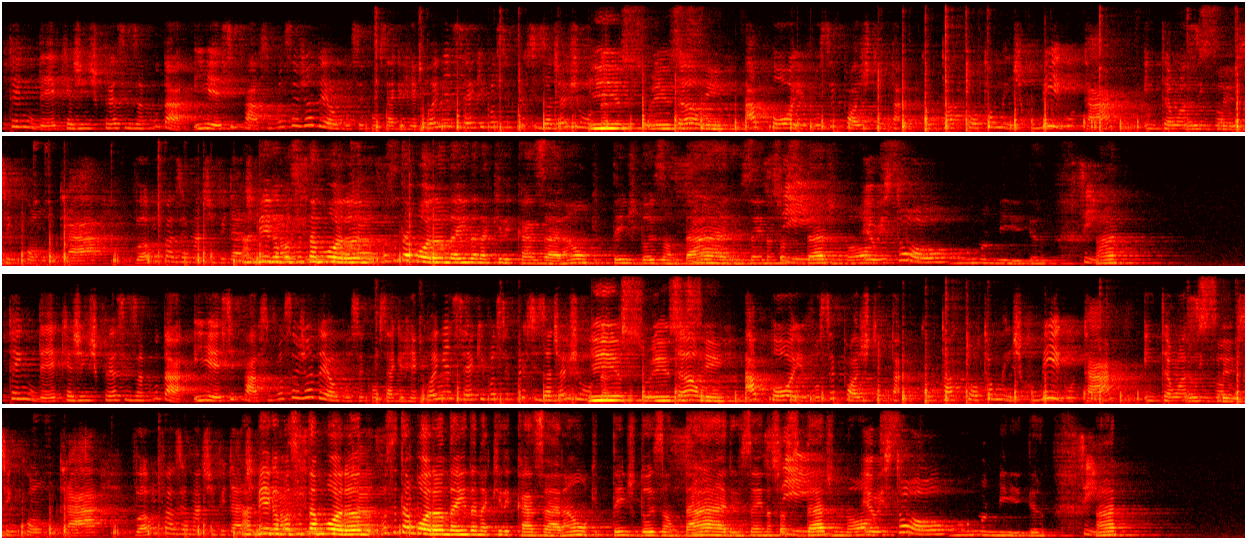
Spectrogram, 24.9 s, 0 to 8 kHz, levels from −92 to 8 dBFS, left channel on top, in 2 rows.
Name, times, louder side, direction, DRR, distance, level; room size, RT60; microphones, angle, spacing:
voice 1, 0.0-6.1 6.5-7.1 7.4-11.1 11.4-16.2 19.2-21.9 23.1-23.6, right 2 dB, 25° right, 4 dB, 0.6 m, -39 dB
sound 1, 3.6-10.5 10.8-11.9 12.2-13.1 13.4-15.3 15.5-17.0, left 2 dB, 30° left, 0.4 m, -39 dB
voice 2, 5.9-6.8 7.0-7.2 11.8-12.5 14.8-21.1 21.9-23.6, right 2 dB, 60° right, 7 dB, 0.7 m, -30 dB
19.0 x 11.5 x 2.2 m, 1.2 s
head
